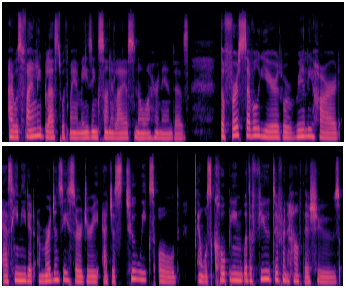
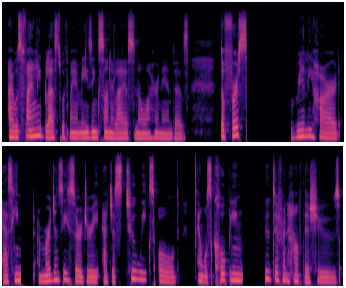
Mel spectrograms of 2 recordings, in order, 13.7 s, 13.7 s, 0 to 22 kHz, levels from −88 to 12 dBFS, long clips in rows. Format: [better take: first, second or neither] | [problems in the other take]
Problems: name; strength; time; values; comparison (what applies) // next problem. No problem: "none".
first | audio cutting out; at 5 s for 1 s, at 7 s and at 12 s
